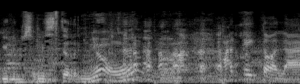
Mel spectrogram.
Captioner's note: laughter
